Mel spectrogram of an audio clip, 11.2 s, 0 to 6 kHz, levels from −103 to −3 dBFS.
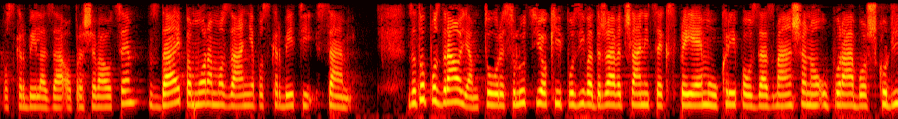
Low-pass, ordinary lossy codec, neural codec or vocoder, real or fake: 5.4 kHz; none; none; real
